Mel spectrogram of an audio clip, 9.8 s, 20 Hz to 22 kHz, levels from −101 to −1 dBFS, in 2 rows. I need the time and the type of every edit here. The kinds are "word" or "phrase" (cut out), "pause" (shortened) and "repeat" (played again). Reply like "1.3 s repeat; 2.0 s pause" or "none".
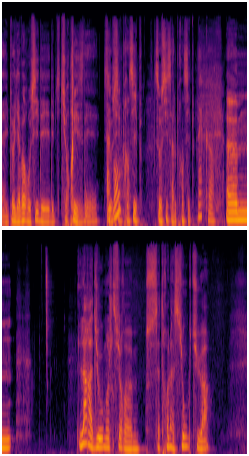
7.1 s word; 7.8 s word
